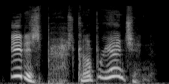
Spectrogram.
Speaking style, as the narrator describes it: Don Diego exclaimed

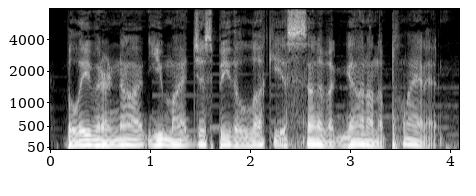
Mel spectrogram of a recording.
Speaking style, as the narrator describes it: said in a thick southern drawl

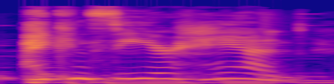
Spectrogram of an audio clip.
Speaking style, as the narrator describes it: Rey whispers

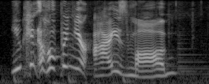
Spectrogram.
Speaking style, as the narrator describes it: Levi laughed

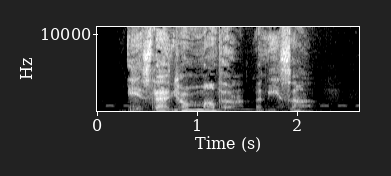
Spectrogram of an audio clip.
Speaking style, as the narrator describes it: whispers Rachel

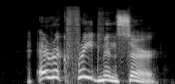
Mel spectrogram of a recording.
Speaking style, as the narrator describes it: the young man cried back

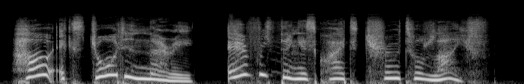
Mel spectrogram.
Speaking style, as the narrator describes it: Her Majesty even more surprise, to exclaim

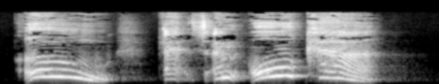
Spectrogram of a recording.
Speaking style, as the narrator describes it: Buffy said excitedly

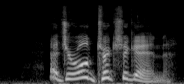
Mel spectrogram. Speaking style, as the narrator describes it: he laughed

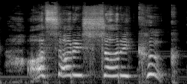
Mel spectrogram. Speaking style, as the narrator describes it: wailed the king

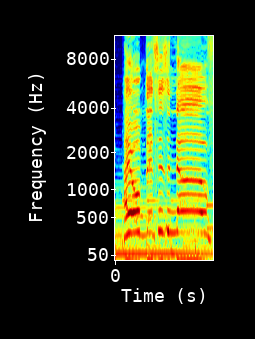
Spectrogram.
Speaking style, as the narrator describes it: Jaden shouted to Ava

